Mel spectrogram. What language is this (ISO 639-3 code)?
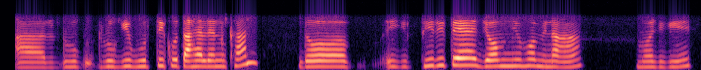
sat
